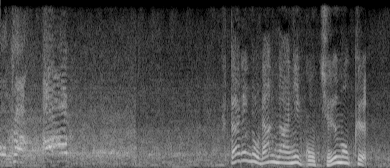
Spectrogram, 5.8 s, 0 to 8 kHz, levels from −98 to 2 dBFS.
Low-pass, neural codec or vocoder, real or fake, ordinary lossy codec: none; codec, 16 kHz, 4 kbps, FreqCodec, smaller model; fake; none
